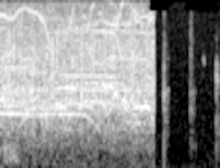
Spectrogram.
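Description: applause

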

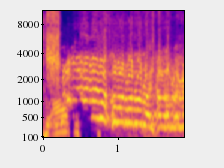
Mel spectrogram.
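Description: sheep bleating

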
